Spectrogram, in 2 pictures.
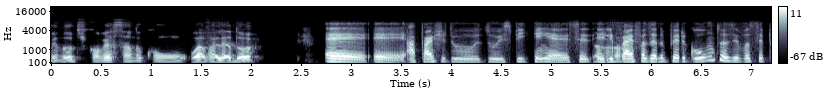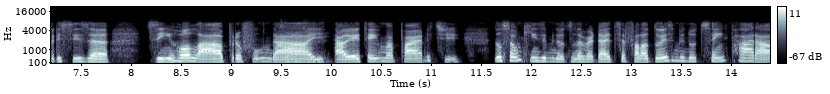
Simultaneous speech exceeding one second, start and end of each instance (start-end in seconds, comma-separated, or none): none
